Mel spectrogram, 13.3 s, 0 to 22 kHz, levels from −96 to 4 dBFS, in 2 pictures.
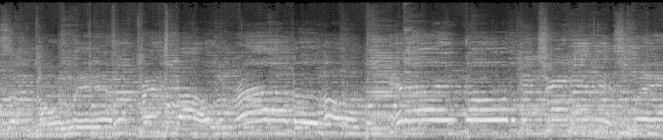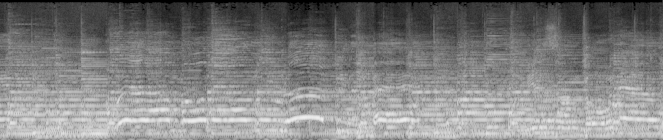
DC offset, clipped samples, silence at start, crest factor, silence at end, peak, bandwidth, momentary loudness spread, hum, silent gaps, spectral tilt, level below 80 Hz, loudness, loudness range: under 0.1%; under 0.1%; 0 s; 8 dB; 0 s; 0 dBFS; 14.5 kHz; 3 LU; none; none; -6 dB/octave; -48 dBFS; -9 LUFS; 1 LU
